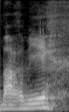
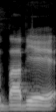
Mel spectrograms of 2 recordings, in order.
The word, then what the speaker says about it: Barbier: So people who don't understand how you spell it, easy is like a Barbie, the doll, and you just put the R at the end. So Barbier, and that's the same nickname and username on all the platforms.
